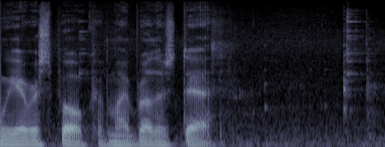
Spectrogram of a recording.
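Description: A man speaks quietly nearby.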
